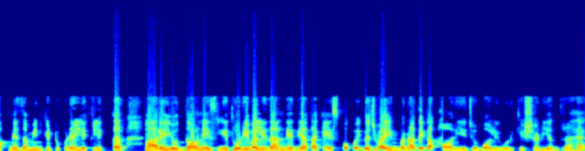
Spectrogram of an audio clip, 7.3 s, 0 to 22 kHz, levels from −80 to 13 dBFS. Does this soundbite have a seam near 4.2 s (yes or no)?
no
